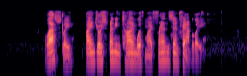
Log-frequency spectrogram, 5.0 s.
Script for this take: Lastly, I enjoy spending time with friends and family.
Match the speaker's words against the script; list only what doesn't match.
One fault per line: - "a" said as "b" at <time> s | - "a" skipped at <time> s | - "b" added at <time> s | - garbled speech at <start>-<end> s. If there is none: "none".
- "my" added at 2.9 s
